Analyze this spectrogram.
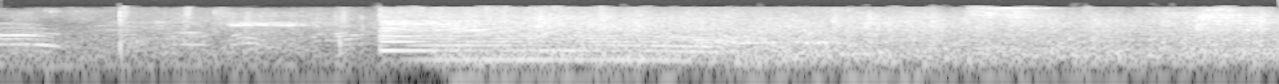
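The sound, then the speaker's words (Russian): A metro train rides along the rails. After a quieter stretch with a few sharp clicks, a loud, steady rumble sets in abruptly, carrying whining tones and continuing to the end. “Девушка и слепой мужчина, Уолли, едут в метро.”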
